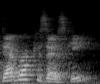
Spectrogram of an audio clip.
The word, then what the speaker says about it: Debra Kasowski: So Debra Kasowski, did I say it right?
